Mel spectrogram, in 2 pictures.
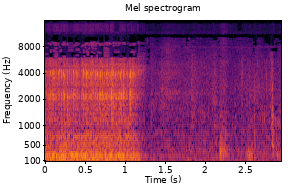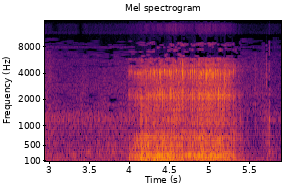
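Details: Dad snoring while sleeping on a couch.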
